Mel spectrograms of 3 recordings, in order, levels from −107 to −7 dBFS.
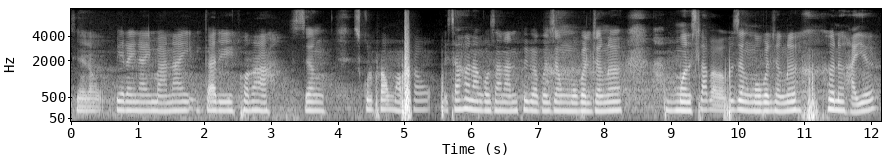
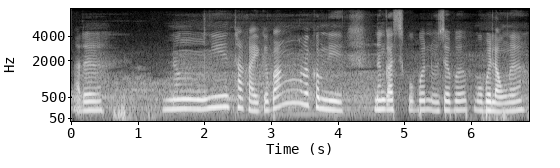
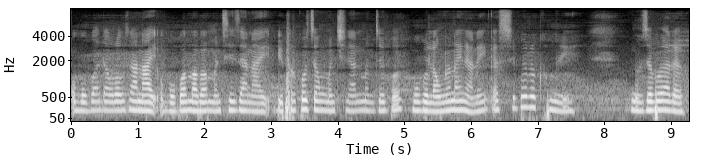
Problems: none marked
